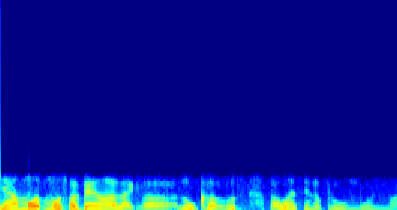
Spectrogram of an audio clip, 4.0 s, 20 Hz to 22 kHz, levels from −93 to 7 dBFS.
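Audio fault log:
No fault in this audio fault log.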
